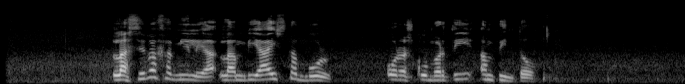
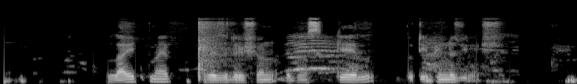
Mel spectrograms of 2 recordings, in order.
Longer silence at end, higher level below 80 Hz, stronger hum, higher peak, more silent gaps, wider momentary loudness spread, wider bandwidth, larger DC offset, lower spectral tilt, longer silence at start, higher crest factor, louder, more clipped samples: first, 1.5 s vs 0 s; second, -72 dBFS vs -58 dBFS; neither; about the same, -2 dBFS vs 0 dBFS; second, none vs 0.43-0.54 s, 0.98-1.05 s; second, 11 LU vs 18 LU; first, 11 kHz vs 9.6 kHz; neither; about the same, -3.5 dB/octave vs -3.5 dB/octave; first, 1.1 s vs 0.05 s; about the same, 24 dB vs 24 dB; about the same, -24 LUFS vs -23 LUFS; neither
